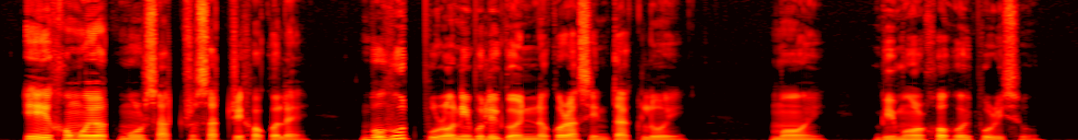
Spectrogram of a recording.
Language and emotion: Assamese, sad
